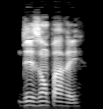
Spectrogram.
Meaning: 1. to disable (a ship) 2. to cripple, to damage
- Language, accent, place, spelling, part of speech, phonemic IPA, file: French, France, Lyon, désemparer, verb, /de.zɑ̃.pa.ʁe/, LL-Q150 (fra)-désemparer.wav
